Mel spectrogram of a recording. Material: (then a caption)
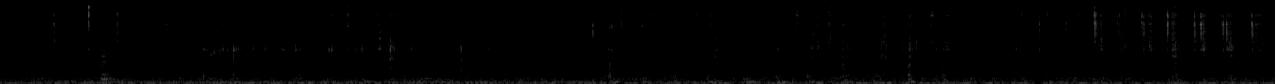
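Soap. Long nails scratch and tap across the grooves of a solid white soap bar with a scored face, held in the hands. Quick, dry, bright scrapes and clicks come in an irregular stream, each dying away almost at once over a faint low hum.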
